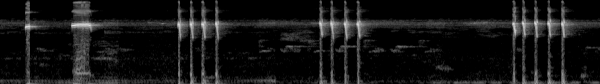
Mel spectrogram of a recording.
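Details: Blue-crowned hanging parrot lure call to get other birds answering: two loud opening notes, then three quick clusters of four to five piercing high chips about one and a half seconds apart, with a constant thin whine behind.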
